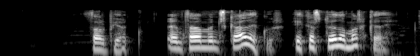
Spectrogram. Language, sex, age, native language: Icelandic, male, 40-49, Icelandic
